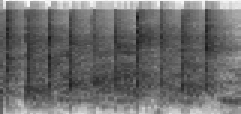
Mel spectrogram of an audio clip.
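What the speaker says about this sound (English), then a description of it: "They clap so fast, like they're shooting machine gun." Very rapid hand clapping, like machine-gun fire, in quick evenly spaced bursts, close and clear, with a voice talking over it.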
